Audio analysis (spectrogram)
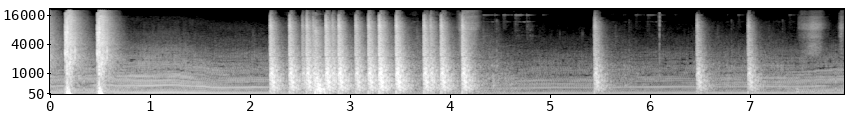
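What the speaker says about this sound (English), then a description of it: "Why am I hearing gunshots already?" Sharp video game gunshots crack out: a couple of single shots, then a rapid burst of automatic fire, followed by scattered isolated shots with quiet gaps between.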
